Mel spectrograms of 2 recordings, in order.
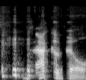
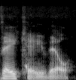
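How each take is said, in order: First: The middle syllable sounds like 'kuh'. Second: The middle syllable sounds like 'cay'. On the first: The speaker calls it right. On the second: The speaker calls it wrong.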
